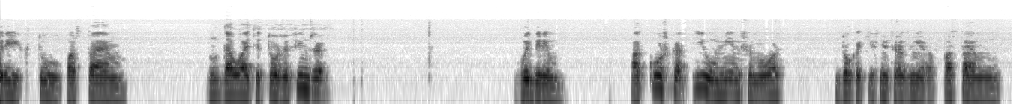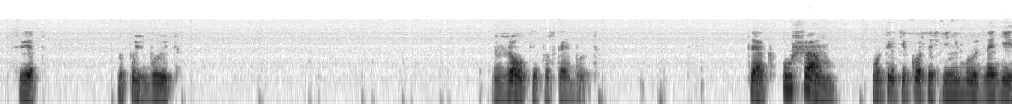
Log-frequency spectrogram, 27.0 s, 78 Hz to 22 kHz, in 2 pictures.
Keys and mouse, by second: 3.1-4.1 drag, 4.7 click, 6.7 click, 8.0-10.4 drag, 11.9 click, 13.5 click, 15.9 click, 17.6 click, 18.2 click, 18.9 click, 19.3 click, 19.7 click, 20.7 click, 21.5 middle click, 22.2 shift+middle click, 25.0 middle click.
